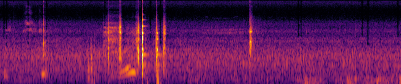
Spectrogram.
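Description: Sharp plastic clicks from handling a small Fortnite Micro Llama toy dart blaster, the loudest a pair close together about two seconds in and another near four seconds, followed by a low rumble near the end.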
